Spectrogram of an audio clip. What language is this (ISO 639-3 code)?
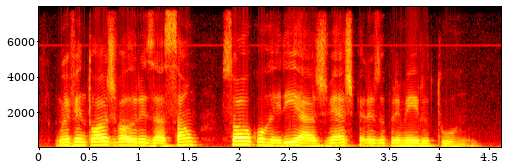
por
